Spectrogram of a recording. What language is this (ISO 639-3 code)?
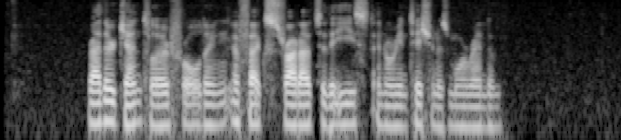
eng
